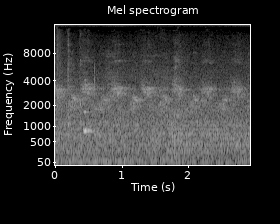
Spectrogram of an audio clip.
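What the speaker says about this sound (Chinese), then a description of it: "外面有小鸟在叫。" Birds chirp outside in a few faint, brief calls over a steady hiss of indoor background noise, with no talking.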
